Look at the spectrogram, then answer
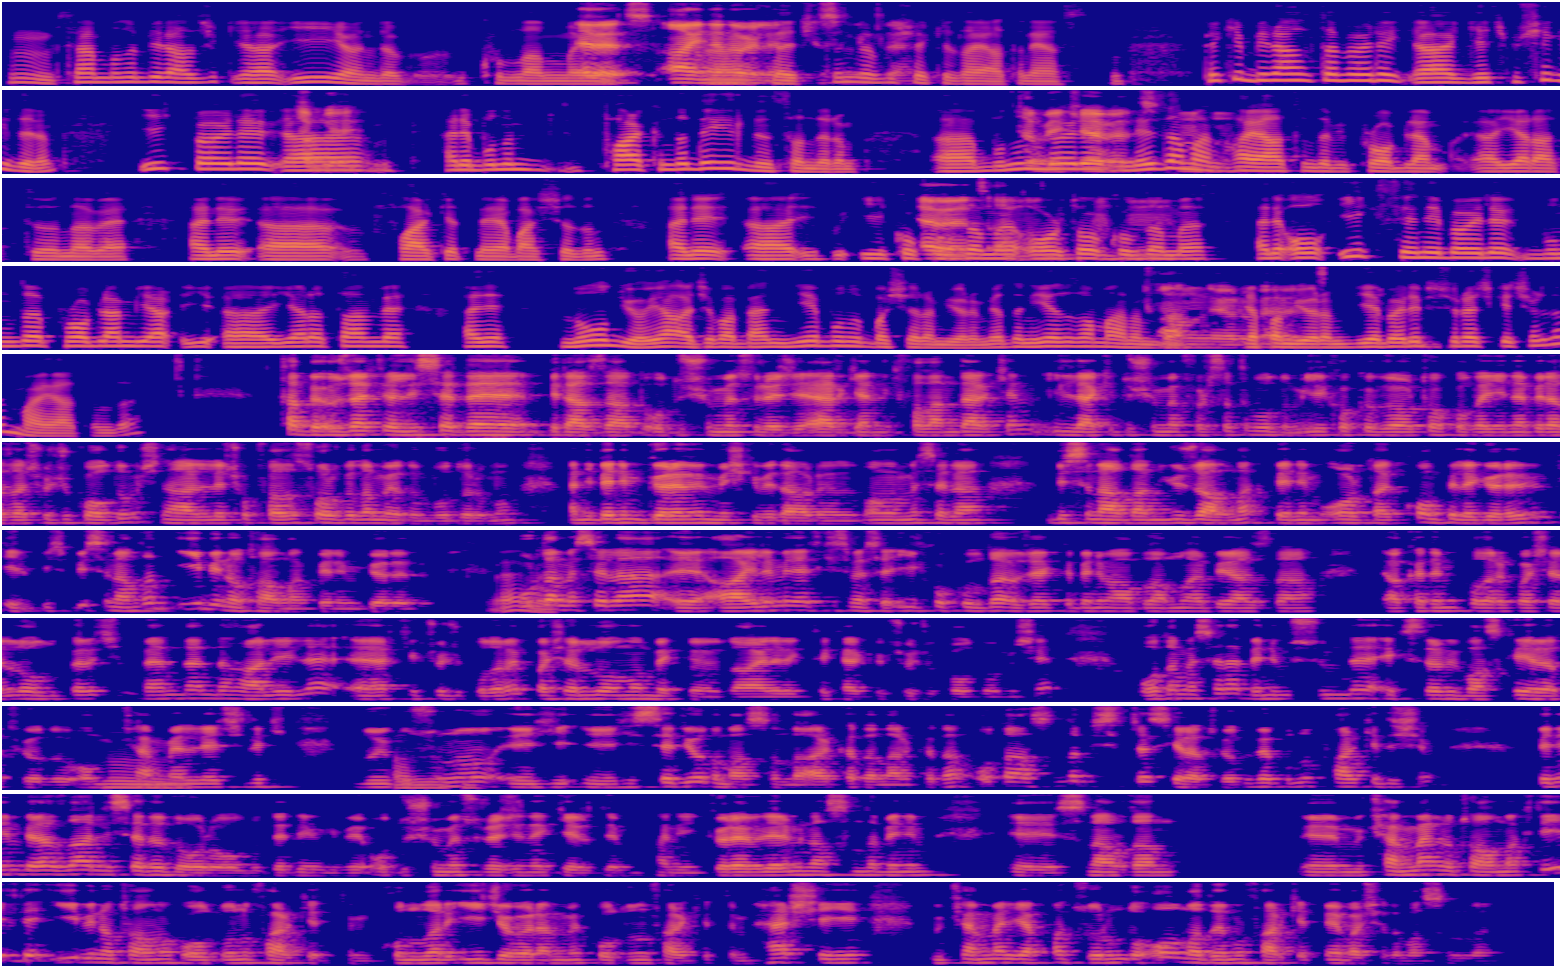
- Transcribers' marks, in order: unintelligible speech; tapping; other background noise
- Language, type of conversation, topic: Turkish, podcast, Mükemmeliyetçilik seni durdurduğunda ne yaparsın?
